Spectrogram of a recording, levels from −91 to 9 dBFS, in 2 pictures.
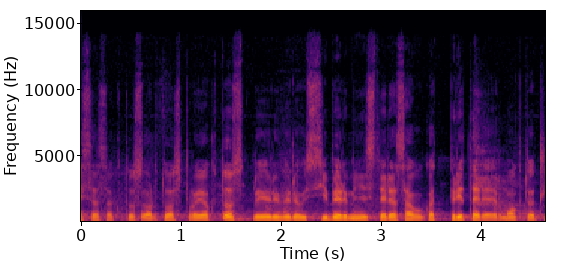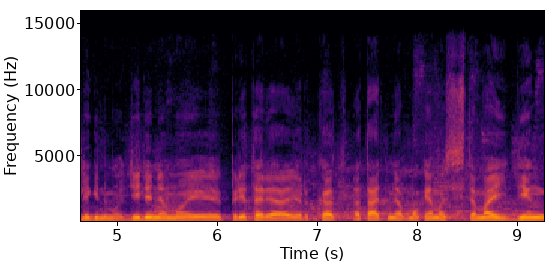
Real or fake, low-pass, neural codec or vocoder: real; 14.4 kHz; none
